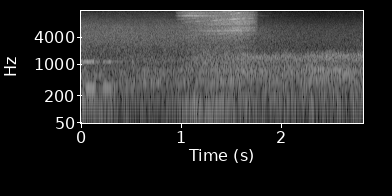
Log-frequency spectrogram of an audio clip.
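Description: A bright, shimmering chime rings out.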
